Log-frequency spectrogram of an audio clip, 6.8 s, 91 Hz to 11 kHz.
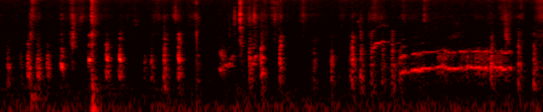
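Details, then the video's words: Young rooster recorded in February 2021 gives a series of short clucks, then a drawn-out, steady, harmonic crow lasting over a second near the end, with faint background rustling. "Young rooster"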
